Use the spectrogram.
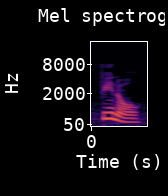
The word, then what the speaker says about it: phenol: pronunciation phenol phenol phenol ah that was final phenol that's a British person phenol phenol phenol sounds like feet almost definitely some degenerate made that I swear just to say and that British person is right beetle Ashen water listen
